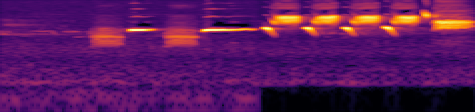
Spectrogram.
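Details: Song sparrow singing: two low buzzy notes alternating with clear whistles, then a rapid series of five bright chirps ending in a buzzy note.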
